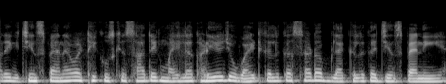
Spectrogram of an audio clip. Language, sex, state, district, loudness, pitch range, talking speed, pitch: Hindi, male, Delhi, New Delhi, -14 LUFS, 150-170 Hz, 350 wpm, 160 Hz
